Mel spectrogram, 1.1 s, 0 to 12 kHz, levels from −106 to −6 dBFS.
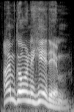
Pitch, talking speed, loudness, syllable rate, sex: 185 Hz, 270 wpm, -16 LUFS, 6.2 syllables/s, male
